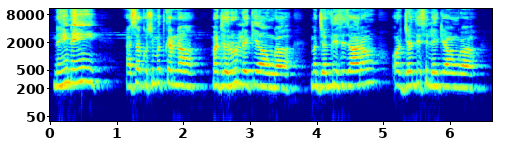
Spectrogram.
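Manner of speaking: frantic pleading. Acted. Lagandev panics and promises the witch to return. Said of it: "Lagandev कहता है".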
